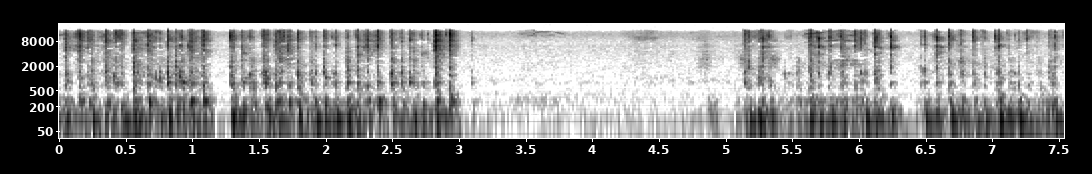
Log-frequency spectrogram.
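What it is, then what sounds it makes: Plastic laptop keyboard being typed on. A backlit Microsoft Surface tablet keyboard with plastic keys is steadily typed on with the fingertips of both hands, giving a dense run of quick, soft, low-thudding key clicks. The typing stops for about two seconds of near silence, then resumes at the same brisk pace.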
